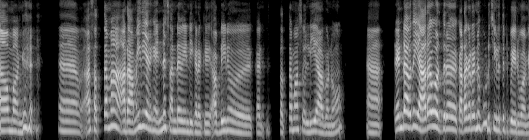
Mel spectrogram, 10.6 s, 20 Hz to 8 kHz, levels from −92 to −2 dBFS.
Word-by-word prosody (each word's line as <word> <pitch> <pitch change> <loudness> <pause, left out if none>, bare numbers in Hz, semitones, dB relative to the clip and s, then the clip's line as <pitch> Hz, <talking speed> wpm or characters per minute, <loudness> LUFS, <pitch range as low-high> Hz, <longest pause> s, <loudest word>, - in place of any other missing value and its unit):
ஆமாங்க. 220 -2 -1 1.3
அ - - +3
சத்தமா, 290 +8 0 0.2
"அட 220 0 +3
அமைதியா 300 +6 +2
இருங்க, 235 -3 -2
என்ன 265 +7 0
சண்டை 225 0 -1
வேண்டிக்கிடக்கு?" 195 -2 -3
அப்படின்னு 220 +3 -3 0.5
கத் 185 -1 -9 0.3
சத்தமா 245 +5 -5
சொல்லியே 205 +1 -3
ஆகணும். 175 - -7 0.6
அ - - -3 0.5
2வது 300 +3 +5
யாரோ 240 +6 +7
ஒருத்தரை 270 -2 +2 0.2
கடகடன்னு 260 +6 +3
புடிச்சு 295 -8 -5
இழுத்துட்டு 235 -1 -6
போயிருவாங்க. 185 -3 0
225 Hz, 125 wpm, -22 LUFS, 200-270 Hz, 1.3 s, யாரோ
